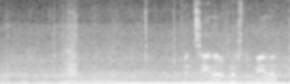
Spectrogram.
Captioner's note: engine revving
